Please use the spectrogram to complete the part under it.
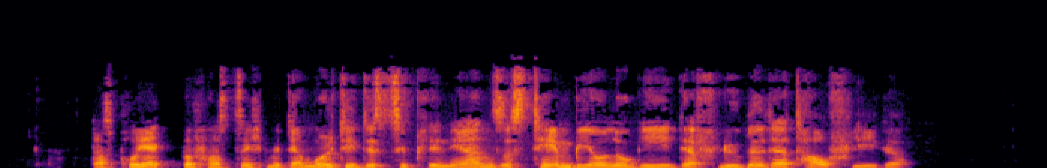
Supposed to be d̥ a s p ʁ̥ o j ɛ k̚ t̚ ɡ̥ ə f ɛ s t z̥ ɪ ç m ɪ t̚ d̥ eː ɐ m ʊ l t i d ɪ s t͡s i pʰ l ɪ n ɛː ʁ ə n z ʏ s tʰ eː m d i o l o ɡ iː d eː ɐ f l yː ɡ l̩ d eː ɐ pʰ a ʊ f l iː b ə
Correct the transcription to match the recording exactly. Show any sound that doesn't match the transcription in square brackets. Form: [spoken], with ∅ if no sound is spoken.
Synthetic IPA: d̥ a s p ʁ̥ o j ɛ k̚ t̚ [b̥] ə f [a] s t z̥ ɪ ç m ɪ t̚ d̥ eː ɐ m ʊ l t i d ɪ s t͡s i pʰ l [i] n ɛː ʁ ə n z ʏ s tʰ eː m [b] i o l o ɡ iː d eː ɐ f l yː ɡ l̩ d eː ɐ [tʰ] a ʊ f l iː [ɡ] ə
